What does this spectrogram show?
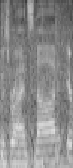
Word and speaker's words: Snaadt: My name is Ryan Snaadt. It rhymes a lot, and you're listening and watching the Rhymes with Odd podcast.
